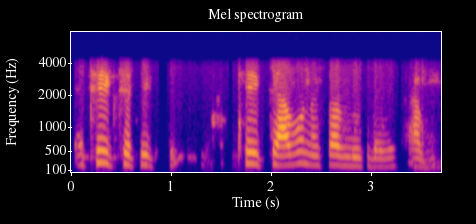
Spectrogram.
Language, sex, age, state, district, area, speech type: Maithili, female, 18-30, Bihar, Araria, urban, conversation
